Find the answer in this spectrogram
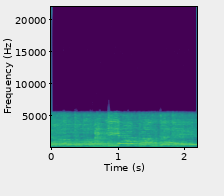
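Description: A group of voices singing together, holding long notes that change pitch every half second or so.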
